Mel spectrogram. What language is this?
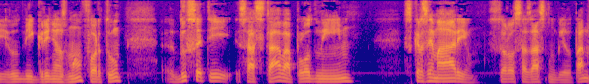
Slovak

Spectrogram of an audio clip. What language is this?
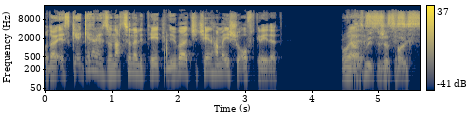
German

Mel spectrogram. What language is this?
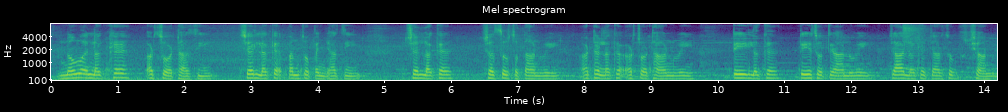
Sindhi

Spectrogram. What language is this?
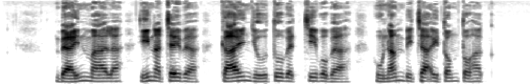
Yaqui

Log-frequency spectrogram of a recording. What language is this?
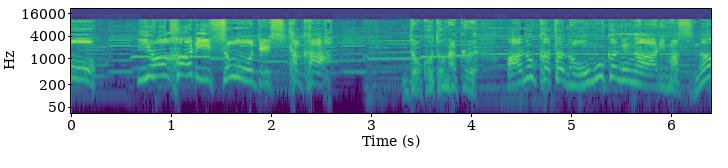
Japanese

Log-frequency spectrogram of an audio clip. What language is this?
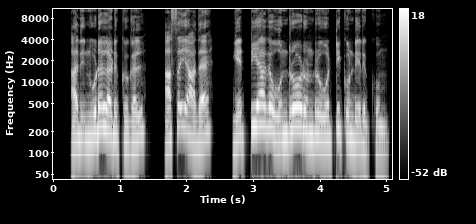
Tamil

